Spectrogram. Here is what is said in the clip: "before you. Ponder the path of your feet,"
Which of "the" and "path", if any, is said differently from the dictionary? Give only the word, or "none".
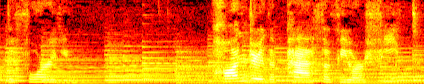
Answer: none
